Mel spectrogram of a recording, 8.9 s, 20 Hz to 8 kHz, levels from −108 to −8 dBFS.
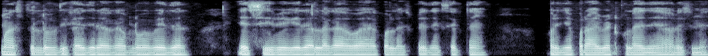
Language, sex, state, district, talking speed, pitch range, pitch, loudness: Hindi, male, Chhattisgarh, Raigarh, 185 wpm, 110-115 Hz, 115 Hz, -18 LUFS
